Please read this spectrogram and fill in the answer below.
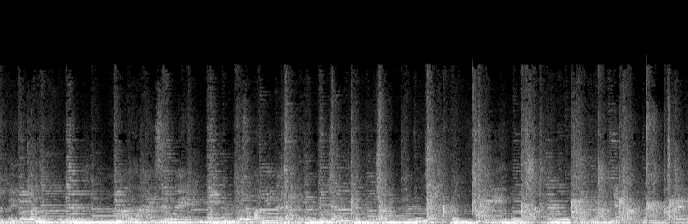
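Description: Acoustic guitars strumming chords in a steady paseo accompaniment rhythm.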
